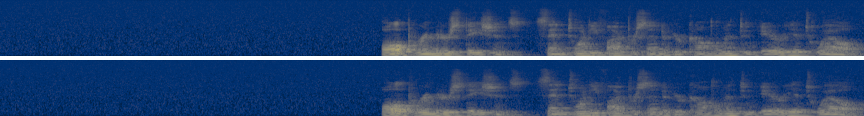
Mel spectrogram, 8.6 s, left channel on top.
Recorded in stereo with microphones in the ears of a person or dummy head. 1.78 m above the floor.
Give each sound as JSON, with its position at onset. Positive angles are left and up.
{"t": 3.8, "sound": "a man speaking", "side_deg": 40, "distance_m": 1.1}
